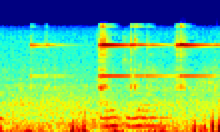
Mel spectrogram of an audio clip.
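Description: Bicycle bell ringing, struck three times: a bright ding about a third of a second in, again about a second in and near the end, each ring holding on between strikes.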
